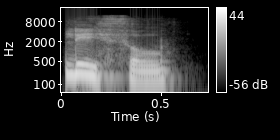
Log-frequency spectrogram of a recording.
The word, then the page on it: lethal: British English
